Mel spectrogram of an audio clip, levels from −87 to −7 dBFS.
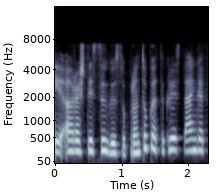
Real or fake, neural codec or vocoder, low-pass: fake; codec, 16 kHz, 1 kbps, X-Codec, HuBERT features, trained on LibriSpeech; 7.2 kHz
